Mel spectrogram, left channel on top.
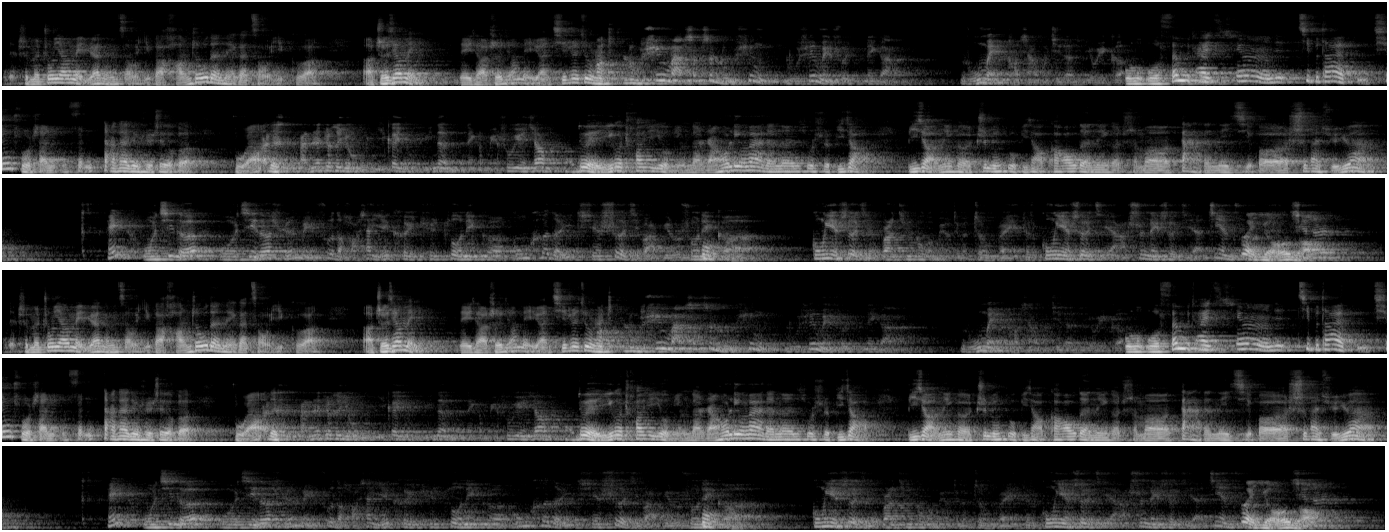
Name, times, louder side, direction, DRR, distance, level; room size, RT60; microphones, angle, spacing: voice 1, 0.1-3.2 3.6-4.2 4.6-6.1 11.2-15.8 16.2-16.6 19.6-22.5 22.9-27.6 34.7-35.1 40.1-40.9, right 1 dB, 10° right, 8 dB, 0.3 m, -21 dB
voice 2, 4.0-4.3 5.9-9.0 9.6-11.2 12.0-12.1 16.2-19.4 28.7-35.2 35.8-40.3 40.6-41.0, left 1 dB, 30° left, 4 dB, 1.3 m, -32 dB
13.5 x 11.5 x 4.2 m, 1.4 s
head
